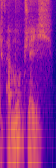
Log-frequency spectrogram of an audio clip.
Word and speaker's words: vermutlich: Also vermutlich, make sure you pronounce it with the F sound, is presumably, vermutlich.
